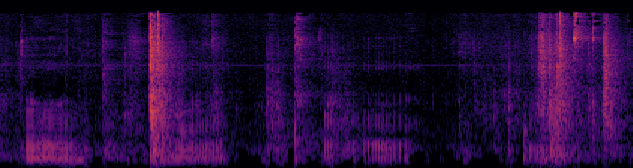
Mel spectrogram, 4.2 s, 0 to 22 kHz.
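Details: An 8-week-old Corgi pup and a 6-month-old Corgi interact indoors. Short, low harmonic growls and a whiny grumble are broken by sharp knocks and scuffles in a small room.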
